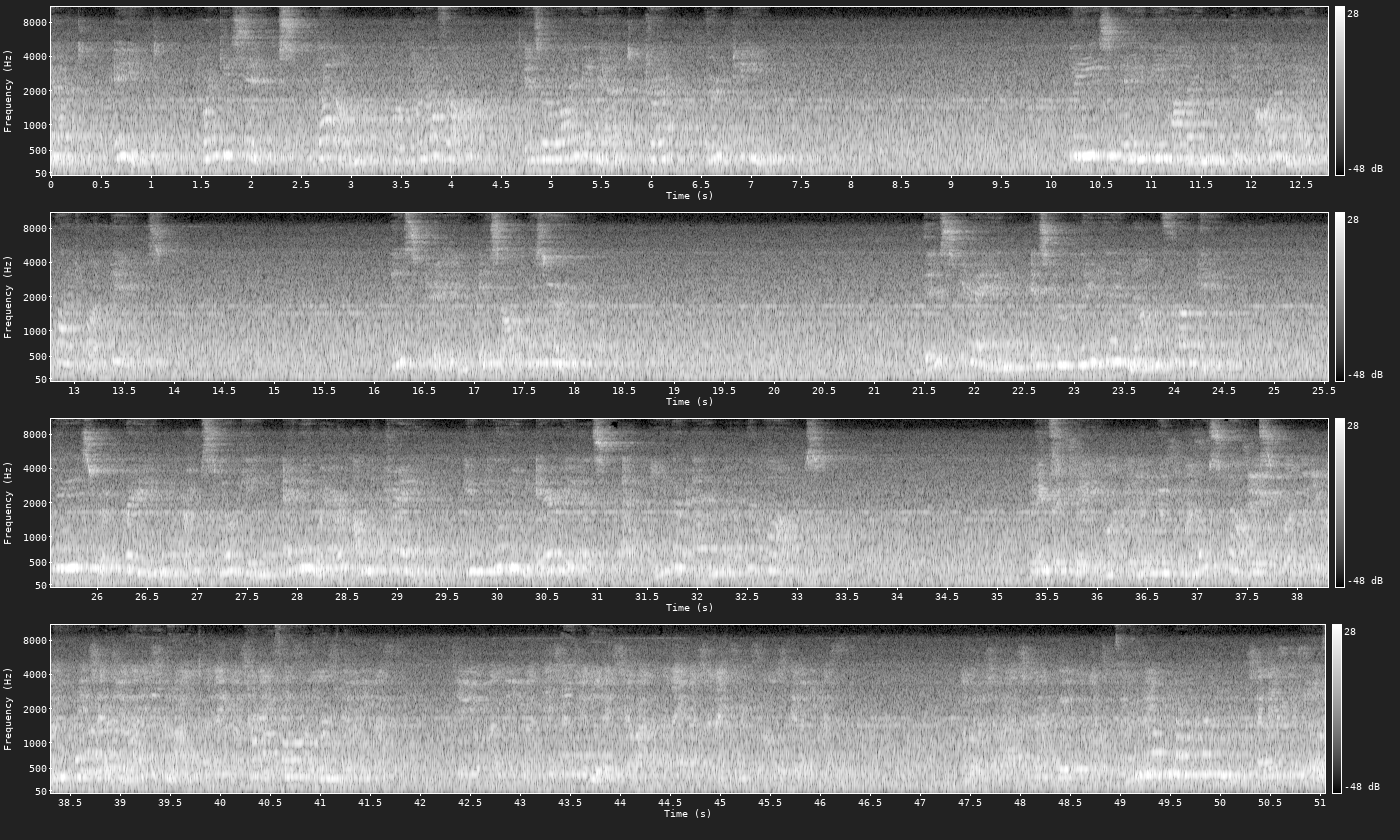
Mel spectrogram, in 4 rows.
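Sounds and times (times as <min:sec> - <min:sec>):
train rushing into platform: 0:00.0 - 0:51.0.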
